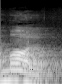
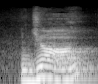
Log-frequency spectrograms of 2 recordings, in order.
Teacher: ইংরেজিতে মনোসিলেবল যেটা বলে, মনোসিলেবল। এই একাক্ষর বিশিষ্ট শব্দের শেষে যদি দন্তন্য থাকে তাহলে তার উচ্চারণ ওকারান্ত হয়।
